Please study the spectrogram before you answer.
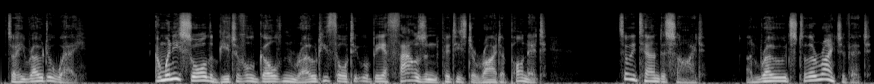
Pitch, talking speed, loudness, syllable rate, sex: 135 Hz, 240 wpm, -20 LUFS, 6.6 syllables/s, male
